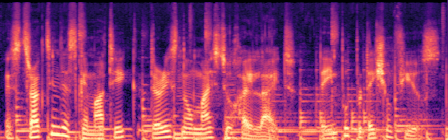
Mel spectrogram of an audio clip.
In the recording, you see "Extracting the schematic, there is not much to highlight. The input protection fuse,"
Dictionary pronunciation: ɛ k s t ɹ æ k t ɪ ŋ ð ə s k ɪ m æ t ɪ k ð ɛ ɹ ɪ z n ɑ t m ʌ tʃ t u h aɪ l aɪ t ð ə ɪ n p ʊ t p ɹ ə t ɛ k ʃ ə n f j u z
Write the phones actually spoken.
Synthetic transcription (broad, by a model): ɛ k s t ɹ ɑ k t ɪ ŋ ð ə s k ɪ m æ t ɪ k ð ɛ ɹ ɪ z n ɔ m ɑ s t u h aɪ l aɪ t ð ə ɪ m p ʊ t p ɹ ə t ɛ k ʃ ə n f j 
